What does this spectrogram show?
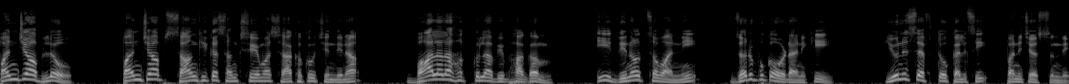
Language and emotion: Telugu, neutral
